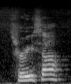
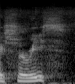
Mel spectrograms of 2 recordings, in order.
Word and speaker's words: chorizo: can they see that chorizo or you can say charisse which is really the right way to say i'm going to add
